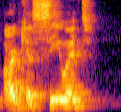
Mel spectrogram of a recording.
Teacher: Here's another one, arcessīvit. Second to last syllable, it's a long I, so it would take the accent.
